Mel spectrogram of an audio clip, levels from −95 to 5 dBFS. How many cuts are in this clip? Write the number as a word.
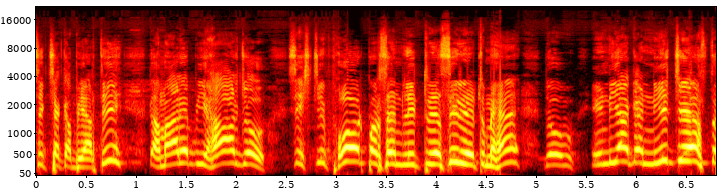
zero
